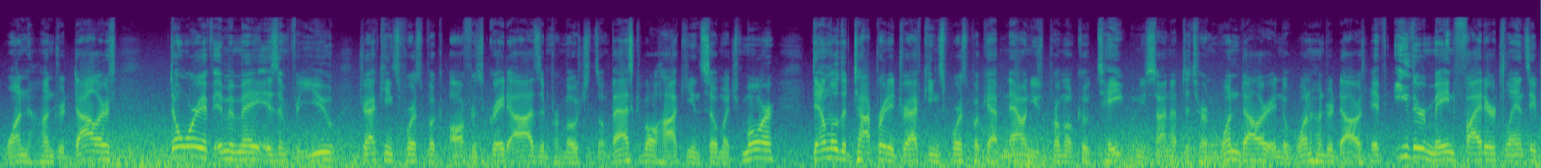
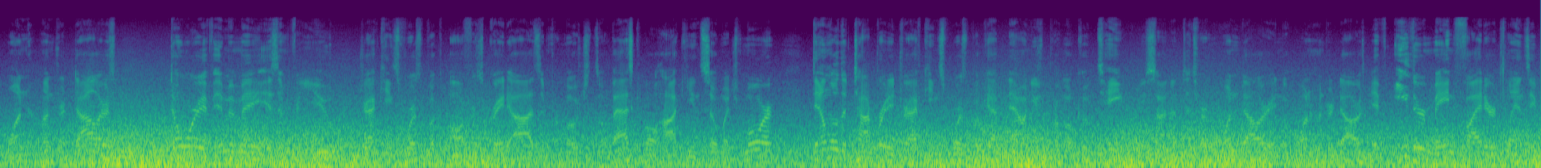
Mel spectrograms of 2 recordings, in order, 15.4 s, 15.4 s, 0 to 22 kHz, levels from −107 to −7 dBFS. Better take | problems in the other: first | wind noise on the microphone; heavy; 2 dB above the speech; occasional gusts in the first

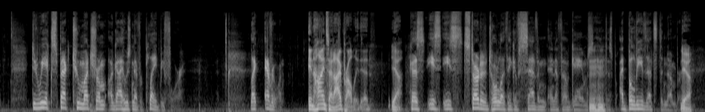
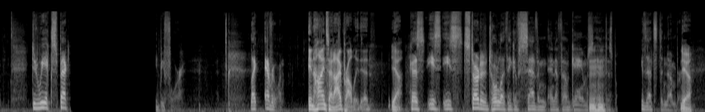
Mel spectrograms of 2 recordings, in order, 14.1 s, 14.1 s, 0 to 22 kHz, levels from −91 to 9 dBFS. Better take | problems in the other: first | audio cutting out; at 1.5 s for 1.5 s and at 12 s

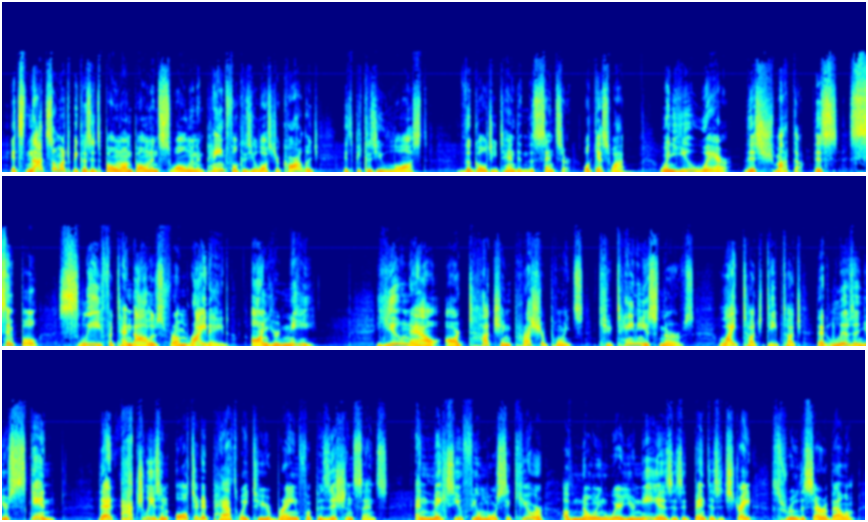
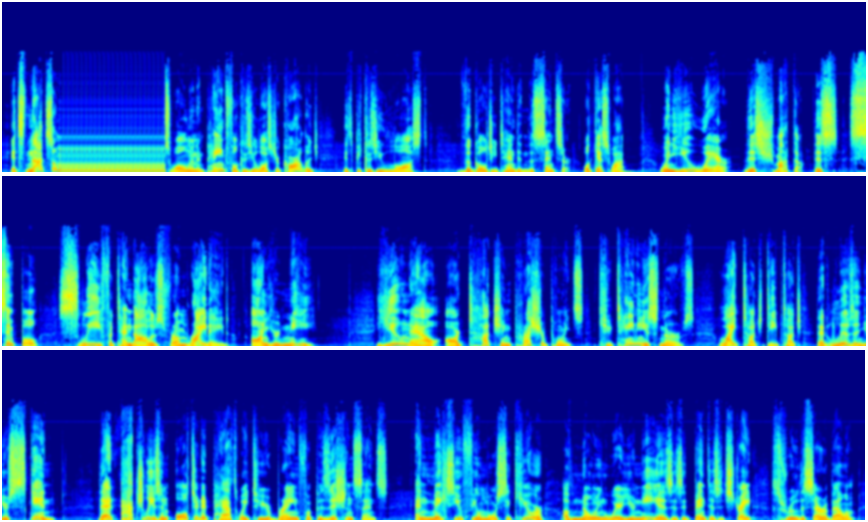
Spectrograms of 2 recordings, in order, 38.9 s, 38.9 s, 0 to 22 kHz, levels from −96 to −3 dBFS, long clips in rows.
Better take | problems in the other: first | audio freezing; at 1 s for 1.5 s

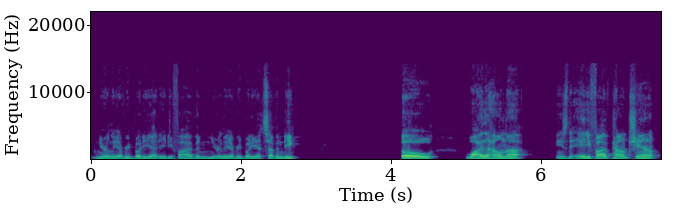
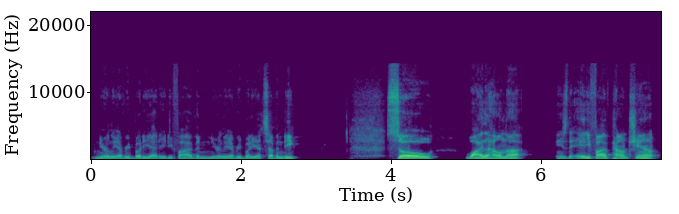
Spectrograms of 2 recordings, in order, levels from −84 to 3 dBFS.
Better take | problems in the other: second | audio cutting out; at 3.5 s for 1 s

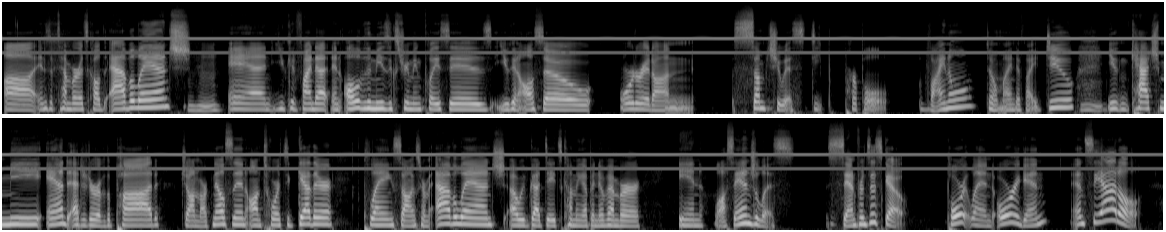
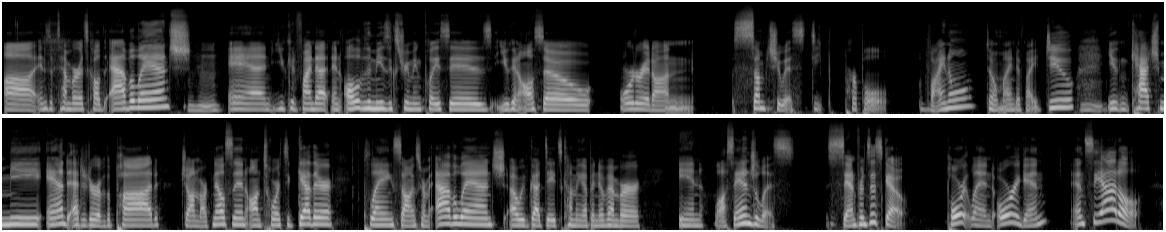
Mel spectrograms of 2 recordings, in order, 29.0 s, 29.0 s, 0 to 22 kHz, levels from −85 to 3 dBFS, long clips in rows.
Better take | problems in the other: second | high-pitched whine; noticeable; throughout; 6 kHz, 10 dB below the speech

